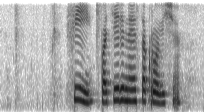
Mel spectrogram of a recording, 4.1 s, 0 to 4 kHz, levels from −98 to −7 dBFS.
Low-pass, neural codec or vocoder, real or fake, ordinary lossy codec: 3.6 kHz; none; real; none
